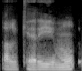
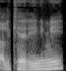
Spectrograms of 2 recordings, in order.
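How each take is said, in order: First: The word ends with a short u vowel. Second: The word ends with a short i vowel. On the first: The word describes the Lord. "dengan dhammah" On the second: The word describes the Throne. "pakai kasrah"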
